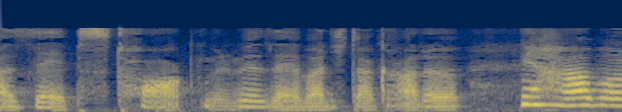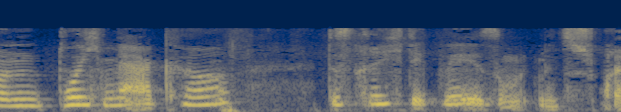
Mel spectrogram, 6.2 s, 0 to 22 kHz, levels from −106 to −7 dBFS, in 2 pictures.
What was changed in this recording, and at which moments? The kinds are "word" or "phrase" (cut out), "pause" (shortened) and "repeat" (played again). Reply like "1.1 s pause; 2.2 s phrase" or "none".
1.7 s word; 2.6 s word; 3.4 s word; 4.9 s word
